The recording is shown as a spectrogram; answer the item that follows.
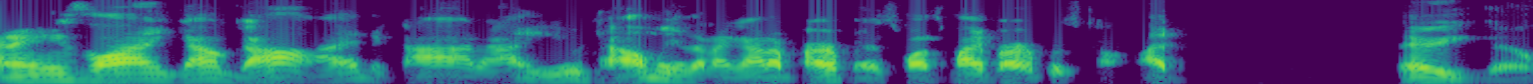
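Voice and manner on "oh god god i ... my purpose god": snotty put-on British accent. Imitating an actor's screaming movie performance: Nicolas Cage's snotty British voice. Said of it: "this is what he sounds like".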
